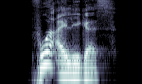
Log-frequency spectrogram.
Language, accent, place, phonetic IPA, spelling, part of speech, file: German, Germany, Berlin, [ˈfoːɐ̯ˌʔaɪ̯lɪɡəs], voreiliges, adjective, De-voreiliges.ogg
- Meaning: strong/mixed nominative/accusative neuter singular of voreilig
